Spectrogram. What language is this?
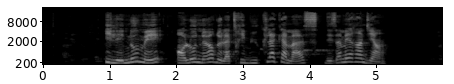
French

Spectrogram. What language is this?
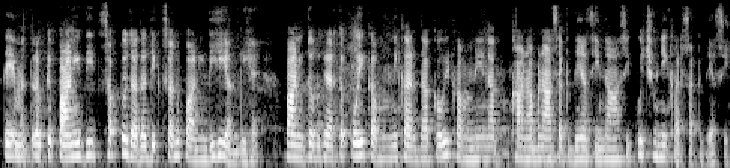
Punjabi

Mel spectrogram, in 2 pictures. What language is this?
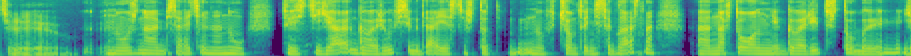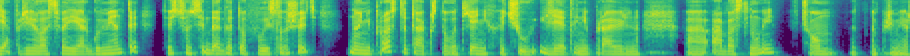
Russian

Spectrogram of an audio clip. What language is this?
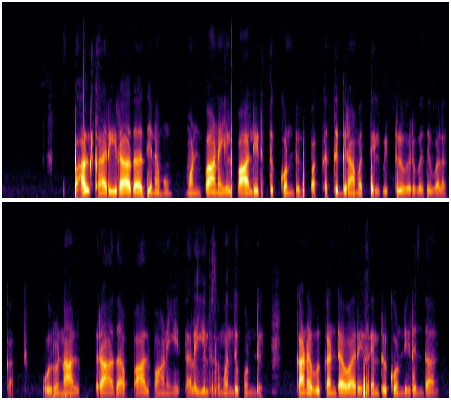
Tamil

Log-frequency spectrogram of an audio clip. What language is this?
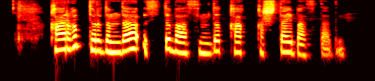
Kazakh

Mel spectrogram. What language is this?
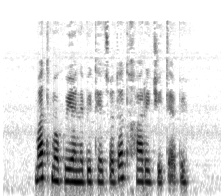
Georgian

